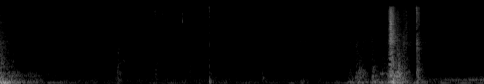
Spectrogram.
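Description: A dull thump at the start, a few faint ticks, then a brief flurry of knocks and rustling about four seconds in: handling noise at a table.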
